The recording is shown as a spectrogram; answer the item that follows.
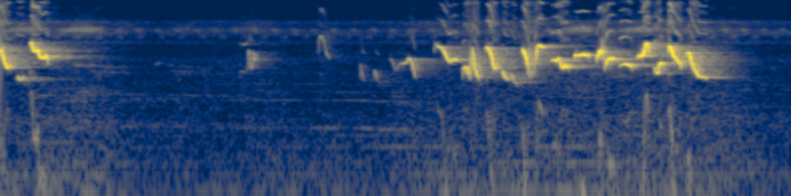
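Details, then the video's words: Lombok yellow oriole singing: a loud whistled note at the start, then after a pause a fast run of rising and falling sweeping phrases, high and clear, with no other sounds. "Kicau Kecial Kuning Lombok"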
